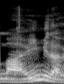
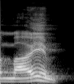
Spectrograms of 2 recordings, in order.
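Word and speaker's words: מים: 물을 갖다가 히브리어로 마임이라 그래요. 마임. 한번 따라해 봅니다. 마임.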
